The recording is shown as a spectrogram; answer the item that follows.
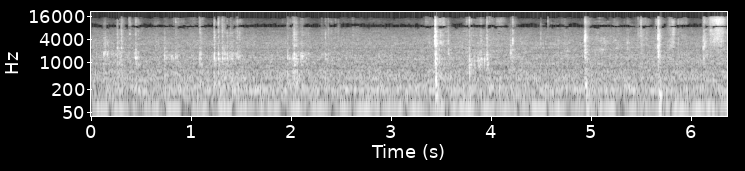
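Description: Paper and card being handled on a tabletop: faint rustles and light taps, with three sharp clicks in the second half, over a steady low hum.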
